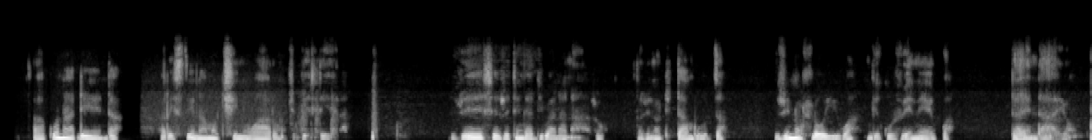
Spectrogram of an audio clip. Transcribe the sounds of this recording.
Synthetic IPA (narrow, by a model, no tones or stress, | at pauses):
ɦakunaɗe̞nda | risinamut͡ʃiniwaro̞̰t͡ʃibʱe̞ɮe̞ːra | ʐe̞ʃe̞ʐetiŋɡaɗiʋananaʐo̞ | ʐino̞ti̥ta̰mbud͡za | ʐino̞ɬo̞iwa | ŋɡe̞̰kuvʱe̞ne̞kwa | tae̞̰ndaːjo̞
